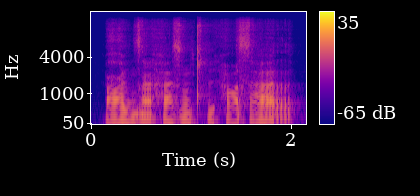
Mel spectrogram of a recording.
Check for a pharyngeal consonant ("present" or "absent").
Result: present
